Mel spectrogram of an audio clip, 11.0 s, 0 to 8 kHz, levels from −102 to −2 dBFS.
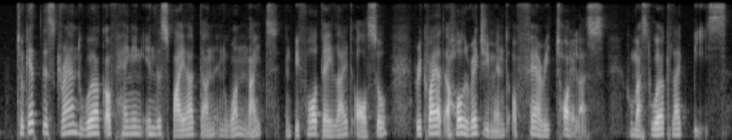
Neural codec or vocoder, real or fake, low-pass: codec, 16 kHz, 6 kbps, DAC; fake; 7.2 kHz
